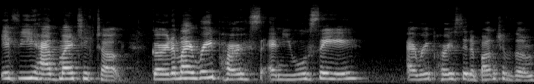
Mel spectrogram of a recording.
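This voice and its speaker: At a moderate pace, a woman with a high pitch talks with big swings in loudness. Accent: strong Australian. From Australia. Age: 20s. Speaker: streamer. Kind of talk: casual chat. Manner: animated.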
